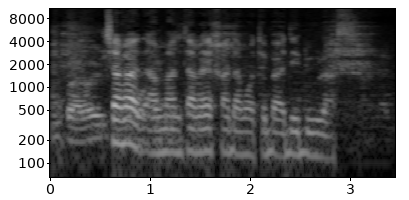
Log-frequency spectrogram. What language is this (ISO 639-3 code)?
fas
